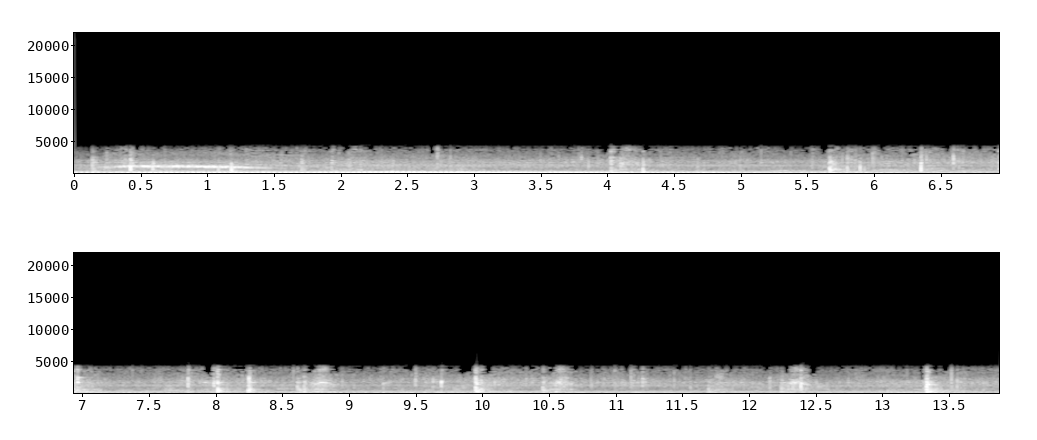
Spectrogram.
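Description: Metal spatulas scrape and clack against a griddle.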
